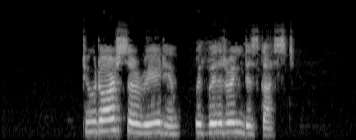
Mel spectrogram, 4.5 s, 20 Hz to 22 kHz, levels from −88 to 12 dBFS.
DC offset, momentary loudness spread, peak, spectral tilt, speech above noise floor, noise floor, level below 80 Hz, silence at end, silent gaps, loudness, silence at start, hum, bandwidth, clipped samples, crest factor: under 0.1%; 13 LU; -2 dBFS; -1 dB/octave; 60 dB; -75 dBFS; -68 dBFS; 0.8 s; none; -15 LUFS; 1.05 s; none; 9.6 kHz; under 0.1%; 16 dB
